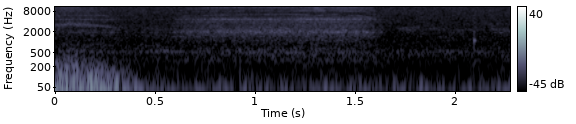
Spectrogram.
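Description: A man's breath fading out in the first half second, then near silence.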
